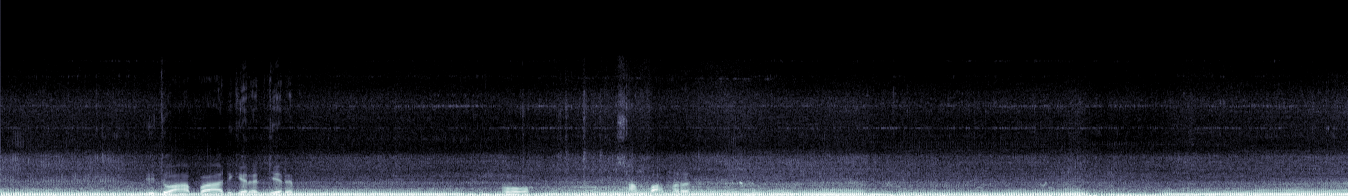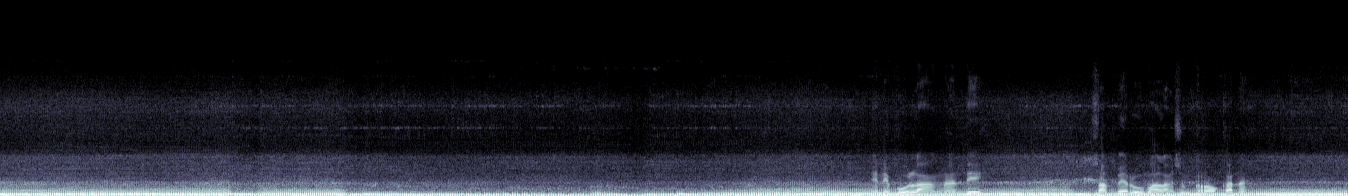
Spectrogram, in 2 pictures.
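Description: A motorcycle engine drones close by, rising and falling in pitch as the gears change.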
